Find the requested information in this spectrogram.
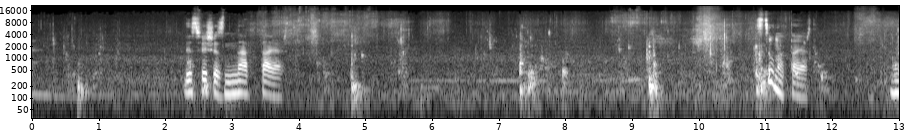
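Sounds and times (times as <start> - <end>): faint steady hum: 0.0 - 13.0
water lapping against boat hull: 0.1 - 13.0.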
